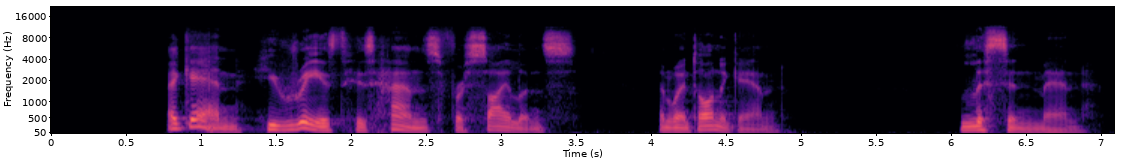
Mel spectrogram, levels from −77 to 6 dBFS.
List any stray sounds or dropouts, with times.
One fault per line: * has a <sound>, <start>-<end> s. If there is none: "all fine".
all fine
